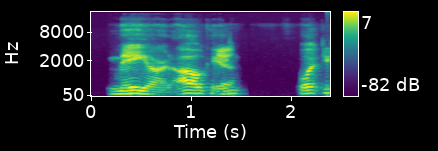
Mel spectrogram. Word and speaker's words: Maillard: I know everybody pronounces it Mallard, but it's actually Maillard. Maillard.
